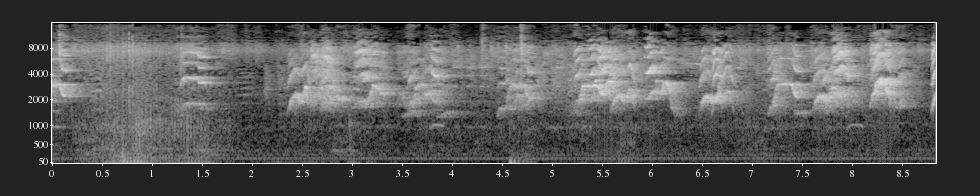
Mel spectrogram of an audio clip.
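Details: After a brief thud and a quiet gap, home-bred cockatiels, whiteface emerald and exhibition grey male, break into repeated grating squawks, roughly twenty bursts a minute, over a low hum.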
